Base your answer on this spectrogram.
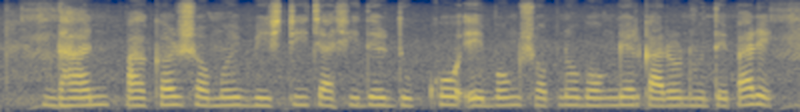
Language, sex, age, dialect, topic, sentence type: Bengali, female, 18-24, Rajbangshi, agriculture, question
